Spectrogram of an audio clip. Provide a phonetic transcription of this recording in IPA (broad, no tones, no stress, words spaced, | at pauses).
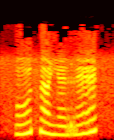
õsãjɛ̃rɛ̃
